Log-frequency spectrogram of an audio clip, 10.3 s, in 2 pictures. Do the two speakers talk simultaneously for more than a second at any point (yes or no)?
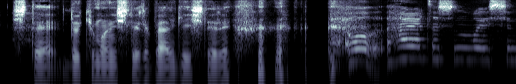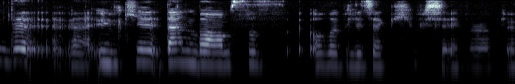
no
